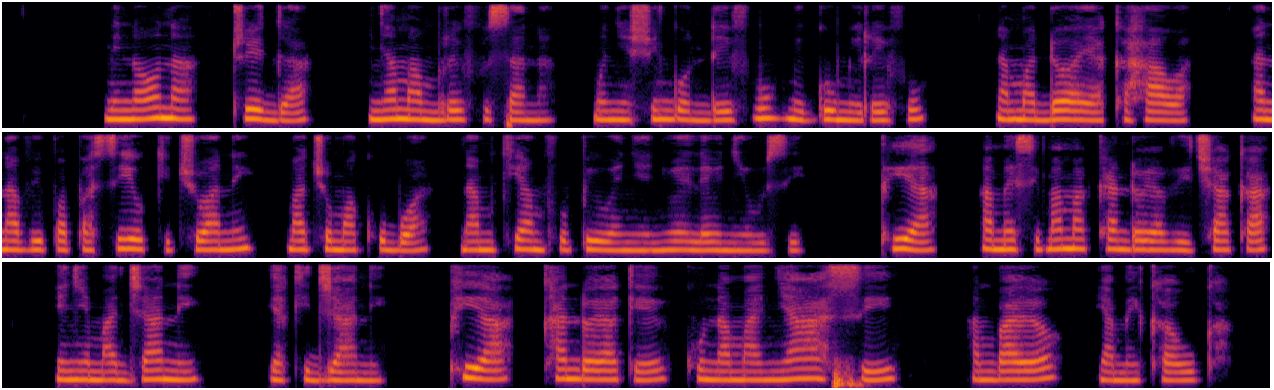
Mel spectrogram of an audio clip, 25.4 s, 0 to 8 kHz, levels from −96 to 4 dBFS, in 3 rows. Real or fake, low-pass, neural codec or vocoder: fake; 7.2 kHz; codec, 16 kHz in and 24 kHz out, 1 kbps, XY-Tokenizer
